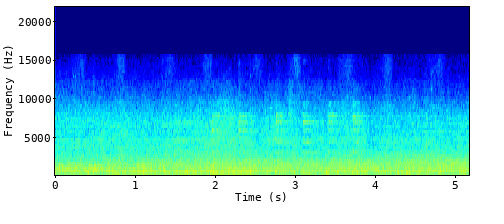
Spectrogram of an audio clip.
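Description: A car drives away down a street with a steady hum of tyres and engine.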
